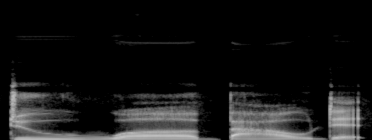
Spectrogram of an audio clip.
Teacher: when your lips are going from a rounded do to an unrounded about, doa, it'll sound like a W if you're rounding your lips for do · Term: invisible W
